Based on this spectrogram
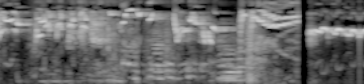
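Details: Oriental magpie-robin in vigorous loud song: dense, harsh chattering and buzzy notes blending into high thin whistles, with one brief silence before a final steady whistled note.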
